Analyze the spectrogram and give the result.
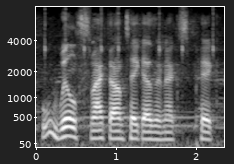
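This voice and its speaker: A man's voice: mid-range voice, moderate pace, darkish tone, soft background music. A young man doing casual, rambling mock-announcer commentary for a video game draft, swearing now and then. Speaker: gaming YouTuber.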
